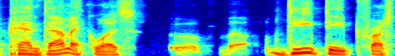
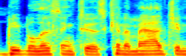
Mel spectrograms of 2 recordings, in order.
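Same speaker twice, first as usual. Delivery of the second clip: ordinary delivery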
